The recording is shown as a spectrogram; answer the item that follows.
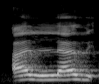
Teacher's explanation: الذی، اب ذال میں سیٹی کی ساؤنڈ نہیں آنی چاہیے، یہ دال کے بعد جو ذال ہے وہ ذال ہے، اس ذال میں سیٹی کی ساؤنڈ نہیں آتی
